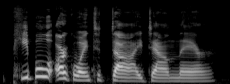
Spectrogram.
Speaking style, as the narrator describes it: Teruko said grimly

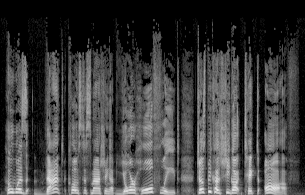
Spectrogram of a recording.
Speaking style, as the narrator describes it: Lung Shui snapped

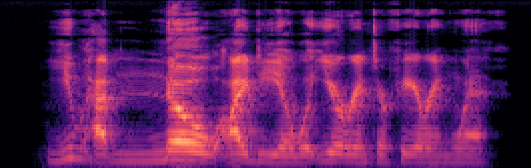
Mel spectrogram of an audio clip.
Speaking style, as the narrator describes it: he said furiously

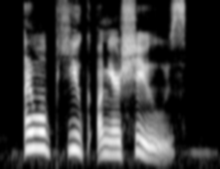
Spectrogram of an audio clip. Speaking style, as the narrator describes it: he mumbles

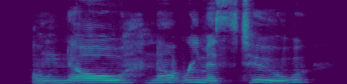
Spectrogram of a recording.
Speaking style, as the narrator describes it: he said miserably

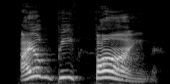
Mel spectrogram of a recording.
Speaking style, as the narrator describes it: Wufei snapped

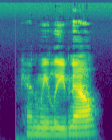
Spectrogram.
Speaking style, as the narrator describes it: Hiro asked tightly

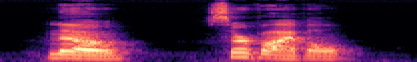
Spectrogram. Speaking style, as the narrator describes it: Troa said calmly

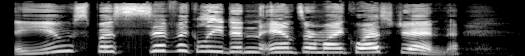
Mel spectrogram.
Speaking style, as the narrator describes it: Naomasa exclaimed, grin tugging at his mouth

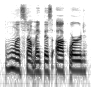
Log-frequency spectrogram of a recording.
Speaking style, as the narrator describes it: Shota muttered

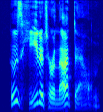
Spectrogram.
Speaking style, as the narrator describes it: He sighs

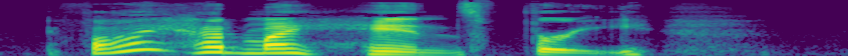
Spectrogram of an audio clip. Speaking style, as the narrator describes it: Dorian mutters

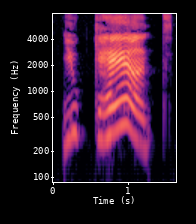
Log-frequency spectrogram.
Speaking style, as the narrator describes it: the boy shouts

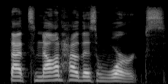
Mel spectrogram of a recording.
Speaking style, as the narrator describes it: Wolfgang snaps

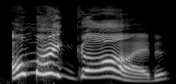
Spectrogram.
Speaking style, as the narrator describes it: Nami wheezes, shrieking a sound of laughter

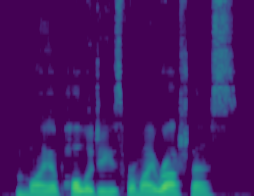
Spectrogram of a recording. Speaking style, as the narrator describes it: he murmurs

